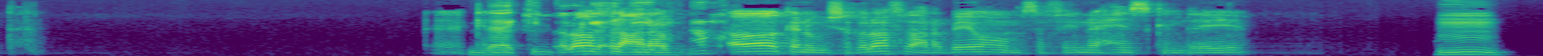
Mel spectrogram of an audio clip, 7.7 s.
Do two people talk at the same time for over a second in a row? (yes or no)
yes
